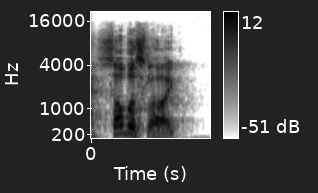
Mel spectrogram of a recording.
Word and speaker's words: Szoboszlai: Yeah, Szoboszlai.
